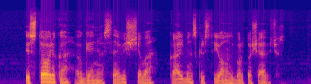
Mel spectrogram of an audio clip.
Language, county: Lithuanian, Vilnius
